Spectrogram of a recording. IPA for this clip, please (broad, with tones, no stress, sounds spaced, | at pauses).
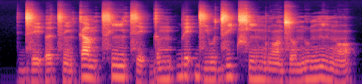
d͡z e˨ ʔ ə˧ t͡s ẽ˨˩ k a˥˧ m t͡sʰ ĩ˦ t͡s e˨ ʔ ɡ ə˦ m | b e˦ ʔ d͡z j u˧ d͡z i˥˧ t͡ɕʰ ĩ˧ m ɡ ɔ̃˧ d͡z o˧ n̪ u˦ ŋ ĩ˥˧ ŋ ɔ̃˨˦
